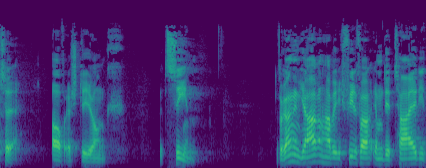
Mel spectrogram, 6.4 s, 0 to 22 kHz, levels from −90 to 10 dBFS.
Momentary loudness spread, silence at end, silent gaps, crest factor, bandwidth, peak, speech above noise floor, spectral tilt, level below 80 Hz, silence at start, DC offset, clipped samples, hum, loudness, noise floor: 19 LU; 0 s; none; 20 dB; 13 kHz; -4 dBFS; 55 dB; -1.5 dB/octave; -76 dBFS; 0 s; under 0.1%; under 0.1%; none; -22 LUFS; -77 dBFS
